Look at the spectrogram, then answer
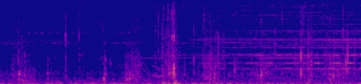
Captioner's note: chips crunching; emotional string music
